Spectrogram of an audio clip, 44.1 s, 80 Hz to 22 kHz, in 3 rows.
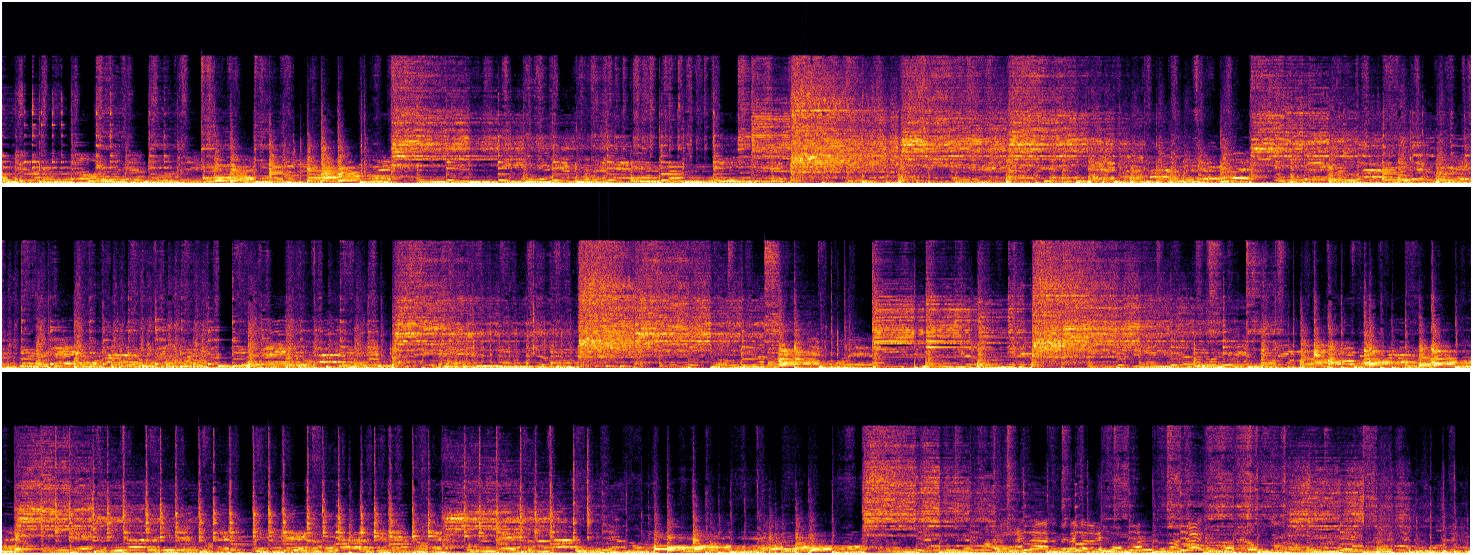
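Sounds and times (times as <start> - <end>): band playing live: 0.0 - 44.0
snare and bass drum beat: 0.0 - 44.0.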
